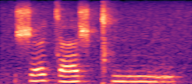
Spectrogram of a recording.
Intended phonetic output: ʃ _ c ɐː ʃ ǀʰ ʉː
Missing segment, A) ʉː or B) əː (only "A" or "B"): B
